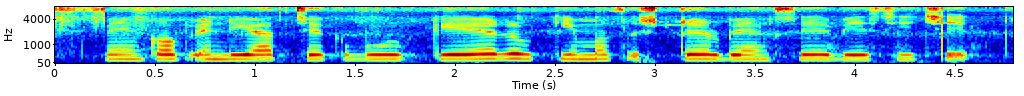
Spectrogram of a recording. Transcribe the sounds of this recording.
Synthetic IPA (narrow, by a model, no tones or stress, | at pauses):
bɛ̃ːŋkɔːpʰɪɳɖijat̪t͡ʃekbuɾkeɾkimət̪ɪsʈɾeːlbẽːŋksebeːsit͡ʃʰḛk̪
